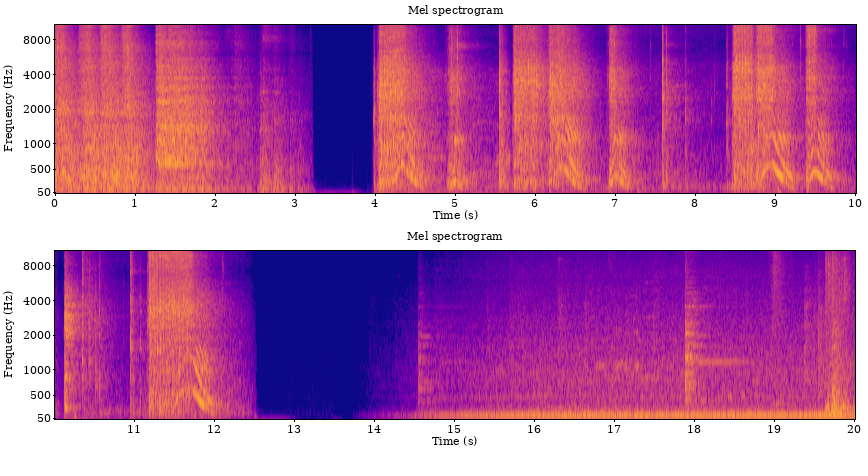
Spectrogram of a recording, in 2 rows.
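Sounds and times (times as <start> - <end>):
pneumatic air tool rattling bursts: 4.0 - 7.7, 8.4 - 9.9, 11.0 - 12.2.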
